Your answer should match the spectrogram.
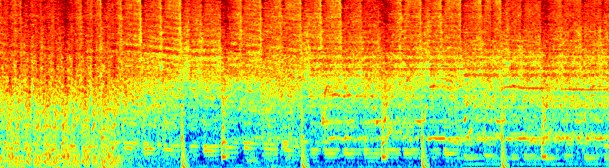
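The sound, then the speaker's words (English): Gunshot sound effect: a rapid, chaotic burst of gunfire at first, then several loud single shots fired at irregular intervals over a dense, rumbling background with no talking. “Gunshot.”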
